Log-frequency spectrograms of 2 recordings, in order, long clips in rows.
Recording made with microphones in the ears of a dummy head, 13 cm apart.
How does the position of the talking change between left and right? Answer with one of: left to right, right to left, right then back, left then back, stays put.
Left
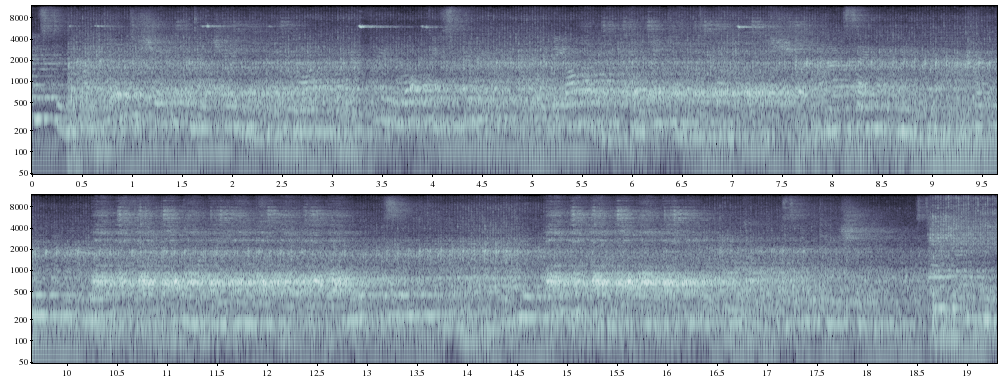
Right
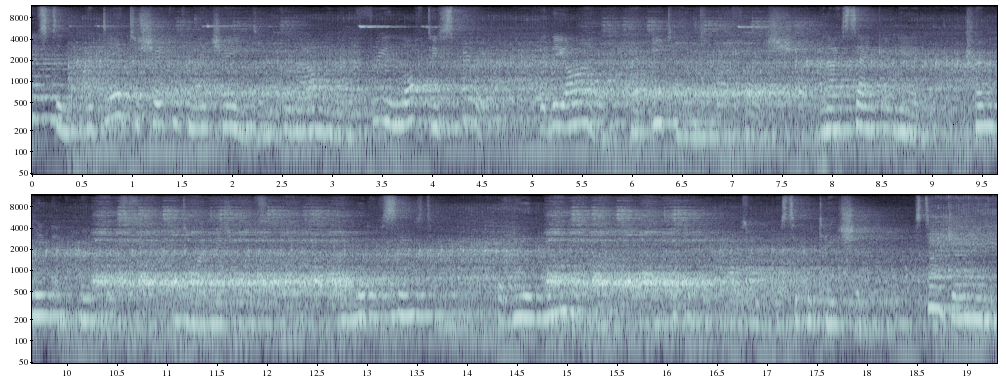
stays put.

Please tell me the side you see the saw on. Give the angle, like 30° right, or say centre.
10° left.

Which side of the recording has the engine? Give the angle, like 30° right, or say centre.
40° left.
